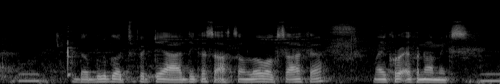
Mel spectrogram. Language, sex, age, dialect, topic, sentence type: Telugu, male, 31-35, Utterandhra, banking, statement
